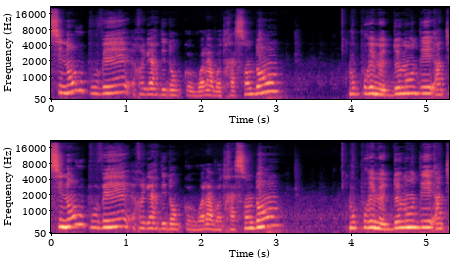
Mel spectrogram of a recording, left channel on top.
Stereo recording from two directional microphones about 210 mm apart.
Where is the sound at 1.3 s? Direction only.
40° left (ahead or behind).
